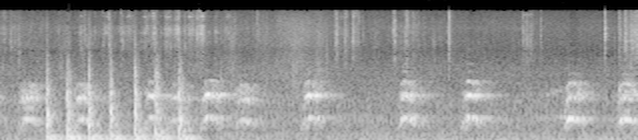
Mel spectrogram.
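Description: A fist pounding rapidly on a wooden front door, about seven quick knocks in the first two seconds, while a dog barks repeatedly behind it. The barking carries on after the knocking stops, in short single barks spaced about a second apart.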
